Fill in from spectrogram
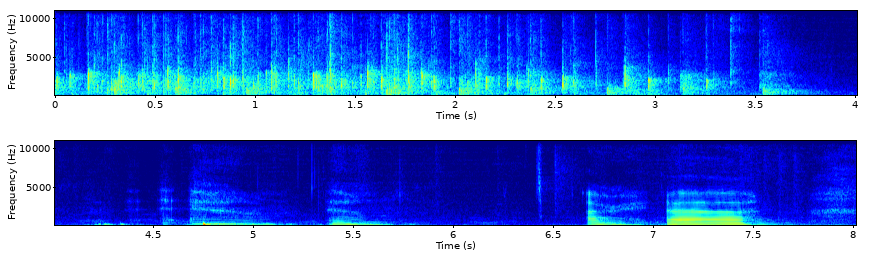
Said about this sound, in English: Big round of applause for your second round comics.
